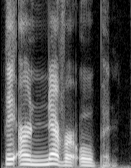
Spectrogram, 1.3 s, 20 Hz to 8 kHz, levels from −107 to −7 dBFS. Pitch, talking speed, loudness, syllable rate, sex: 180 Hz, 185 wpm, -16 LUFS, 6.2 syllables/s, female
